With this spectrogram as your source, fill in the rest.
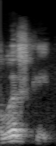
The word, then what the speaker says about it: Lieseke: spelled l i s e ke but it's pronounced lisky and Beth is Beth Zig now that name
